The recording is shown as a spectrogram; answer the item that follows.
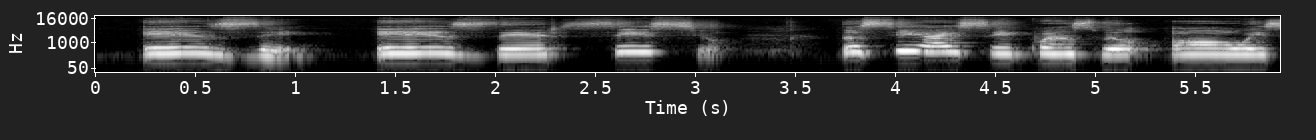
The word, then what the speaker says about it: Exercício: X, and another vowel, X will sound as a Z. Exercício.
